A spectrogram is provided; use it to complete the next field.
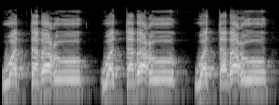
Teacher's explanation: واتبعوا، وہ کو تا کے ساتھ ملائیں گے، الف نہیں پڑھا جاتا، الف کے اوپر حرکت نہیں ہے، اور تا کو شدت کے ساتھ سختی کے ساتھ پڑھیں گے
